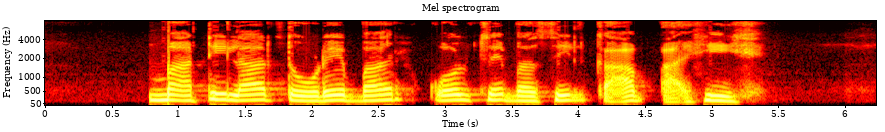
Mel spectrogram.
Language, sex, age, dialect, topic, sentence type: Chhattisgarhi, female, 18-24, Central, agriculture, question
